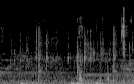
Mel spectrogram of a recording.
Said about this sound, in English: Um, if you're wondering what I am sipping on, again, shout out to Wizards Beast.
